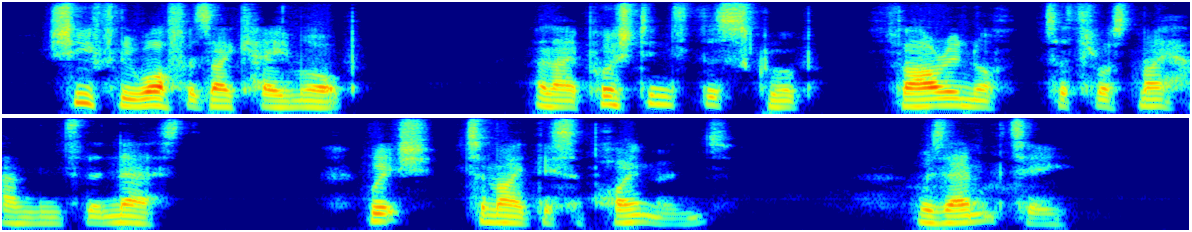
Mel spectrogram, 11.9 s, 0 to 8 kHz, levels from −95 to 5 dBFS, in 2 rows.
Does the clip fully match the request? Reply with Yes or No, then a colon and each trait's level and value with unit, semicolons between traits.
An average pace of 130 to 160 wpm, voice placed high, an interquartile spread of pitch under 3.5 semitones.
No: average, 140 wpm; low, 135 Hz; average, 2.9 semitones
